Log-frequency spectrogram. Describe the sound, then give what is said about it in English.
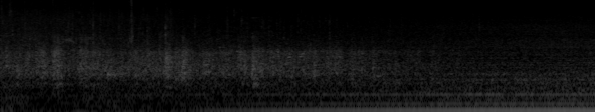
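Heavy rain pours steadily, a dense, continuous hiss that fills the whole clip at an even level, with a low droning hum running underneath. “The University of Washington's campus was almost completely empty at that time of night, but as the rain continued to pour outside,”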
